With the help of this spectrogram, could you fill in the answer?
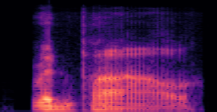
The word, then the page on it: redpoll: British English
